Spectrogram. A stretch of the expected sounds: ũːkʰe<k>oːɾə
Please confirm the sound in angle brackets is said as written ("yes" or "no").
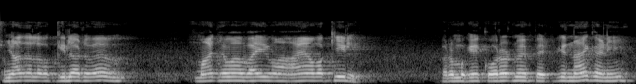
yes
